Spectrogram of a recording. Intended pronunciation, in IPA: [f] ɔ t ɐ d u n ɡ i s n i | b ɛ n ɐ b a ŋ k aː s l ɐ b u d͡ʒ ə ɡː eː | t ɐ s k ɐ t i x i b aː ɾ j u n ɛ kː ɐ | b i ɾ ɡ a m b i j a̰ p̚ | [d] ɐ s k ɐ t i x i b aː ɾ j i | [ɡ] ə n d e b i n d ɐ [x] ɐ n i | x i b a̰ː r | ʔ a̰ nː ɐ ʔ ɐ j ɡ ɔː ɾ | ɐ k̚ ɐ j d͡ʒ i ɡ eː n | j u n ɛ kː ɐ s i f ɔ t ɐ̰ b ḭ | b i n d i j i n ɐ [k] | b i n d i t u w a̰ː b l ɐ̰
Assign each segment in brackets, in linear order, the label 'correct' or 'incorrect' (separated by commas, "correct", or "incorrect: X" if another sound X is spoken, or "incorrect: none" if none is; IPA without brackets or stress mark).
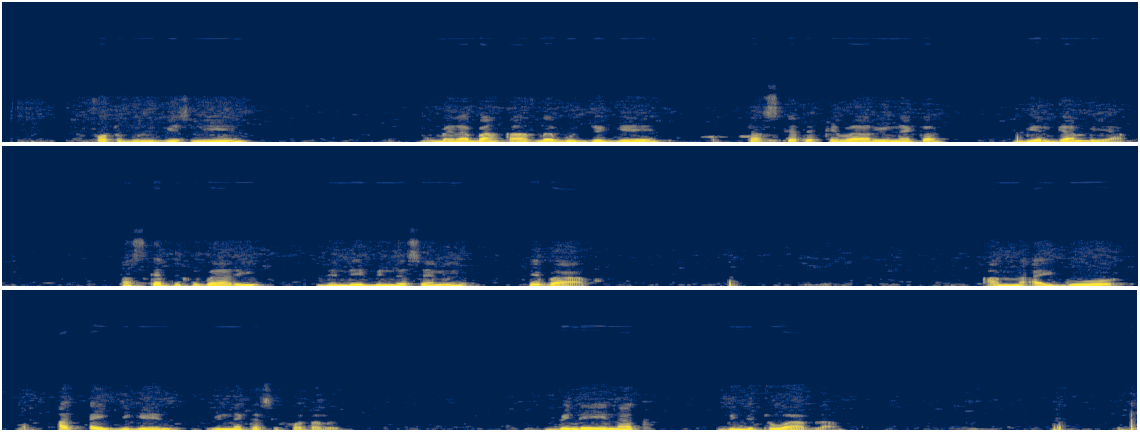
correct, incorrect: t, incorrect: d, incorrect: s, correct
